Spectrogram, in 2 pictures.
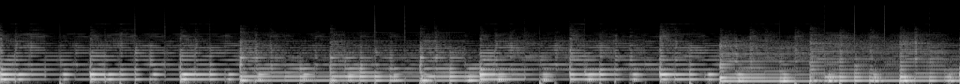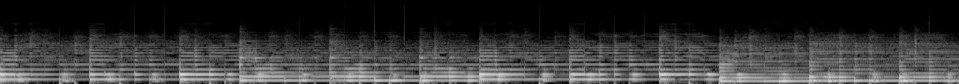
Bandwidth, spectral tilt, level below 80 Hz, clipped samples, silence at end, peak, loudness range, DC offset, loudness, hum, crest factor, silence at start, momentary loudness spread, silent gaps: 7.2 kHz; -9.5 dB/octave; -46 dBFS; under 0.1%; 0 s; -2 dBFS; 1 LU; under 0.1%; -19 LUFS; none; 16 dB; 0 s; 8 LU; none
